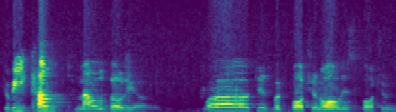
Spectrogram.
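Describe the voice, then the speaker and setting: An actor playing a pompous, self-admiring, ambitious chief butler in a 1930s radio Shakespeare soliloquy. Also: male voice, a little high, wildly swooping pitch, measured pace. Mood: smug, musing. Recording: dull old radio recording.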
